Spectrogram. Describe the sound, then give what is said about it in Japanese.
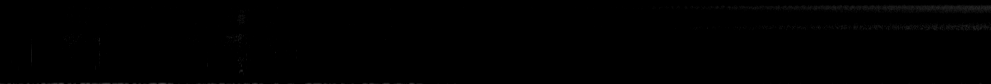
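A dense, steady high-pitched drone of cicadas on a hot summer day fills the scene, shrill and continuous, shifting midway into a thinner, sustained hiss that swells slightly toward the end, with no voices present. “またセミもうるさくなってきたし”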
